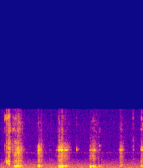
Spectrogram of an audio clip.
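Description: Someone chews and bites a snack that tastes like Dunkaroos, making a steady series of faint, crisp crunches at an uneven rhythm.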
